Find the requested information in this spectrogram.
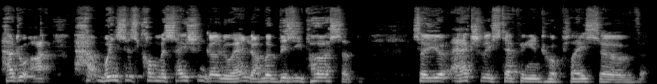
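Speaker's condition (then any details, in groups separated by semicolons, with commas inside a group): Cleft lip and palate; time with an orthodontist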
